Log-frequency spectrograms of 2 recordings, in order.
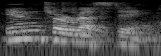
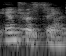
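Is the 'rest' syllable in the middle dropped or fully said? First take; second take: fully said; dropped. First: The middle syllable is fully said, like 'rest'. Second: The middle syllable is dropped, giving three syllables. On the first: It is the formal form. The speaker calls it right. "the formal pronunciation of that word is interesting" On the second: It is the common casual form. The speaker calls it wrong. "A lot of people say interesting"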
